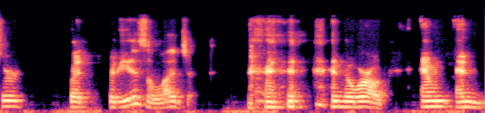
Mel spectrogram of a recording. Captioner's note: laughs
